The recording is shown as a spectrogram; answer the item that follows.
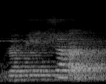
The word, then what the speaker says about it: रमेशः: और किसी भी रमेशः, ये विसर्ग पुट किया वहां पे, रमेशः। इसका उच्चारण ह की तरह होता है।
